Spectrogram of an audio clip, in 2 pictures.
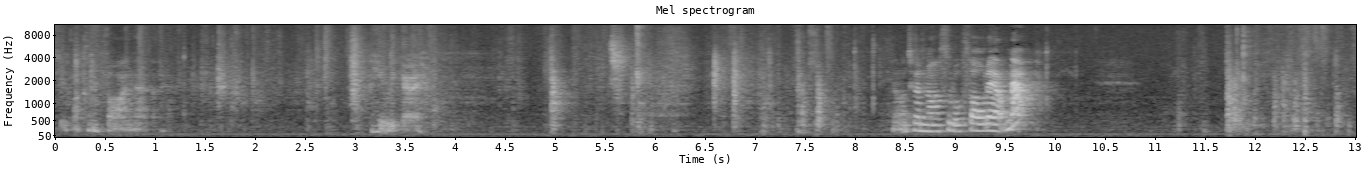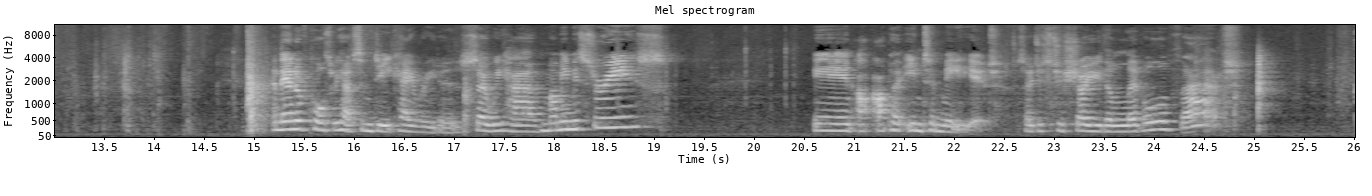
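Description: Paper pages rustle and flip as a book is leafed through.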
